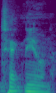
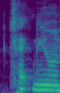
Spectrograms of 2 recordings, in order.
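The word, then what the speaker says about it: Teqnion: Sweden to look at a programmatic acquirer called Techneon. That's spelled TE Q N I O N and its ticker is TE Q on the Stockholm NASDAQ exchange. Technon is one of Sweden's newer programmatic acquirers founded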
